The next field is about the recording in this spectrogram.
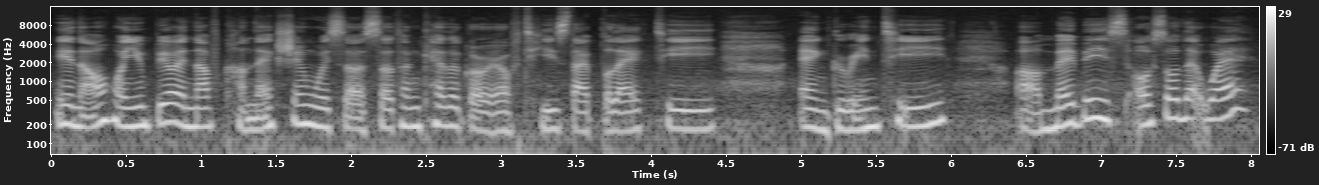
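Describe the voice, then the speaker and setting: A woman's voice: fairly low pitch, moderate pace, vocal fry, a little hiss or hum. A woman with a Taiwanese accent chatting casually and reflectively as a podcast host, searching for her words. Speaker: podcast host and tea seller.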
